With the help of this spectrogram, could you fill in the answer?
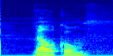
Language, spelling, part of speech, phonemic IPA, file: Dutch, welkom, adjective / interjection, /ˈʋɛlkɔm/, Nl-welkom.ogg
- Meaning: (adjective) welcome; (interjection) welcome!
